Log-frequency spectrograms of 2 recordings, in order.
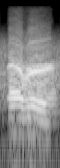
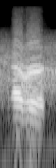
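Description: No difference in how they are said.

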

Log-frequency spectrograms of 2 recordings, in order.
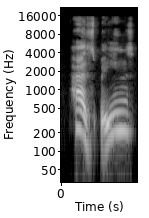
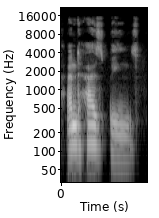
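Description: First: Much higher, rising question; puzzled by the odd word; surprised cry. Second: Said in the usual way. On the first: A narrator's reading. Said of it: "cried Violet Beauregarde".

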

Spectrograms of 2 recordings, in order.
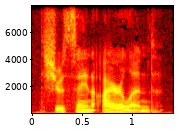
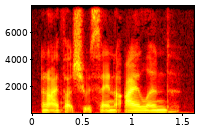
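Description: First: IRELAND with the r sounded, EYE-er-lund; meant as Ireland. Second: ISLAND without any r, EYE-lund; misheard as island. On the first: Podcaster correcting what her friend said, Ireland with r. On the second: Podcaster contrasting what she misheard from her friend, island without r. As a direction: say "island" with the r left out. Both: Shown as a demonstration.

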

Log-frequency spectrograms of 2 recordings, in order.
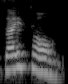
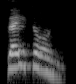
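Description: First: زيتون with a dark t, zaytom; wrong heavy ta. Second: زيتون with a thin t, zeytoon; light ta. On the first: Teacher shows learners the mistake, wrongly heavy t. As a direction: thicken the t and vowels of زيتون. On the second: Teacher models the word for learners, light ta. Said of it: "But words with ta". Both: Shown as a demonstration.

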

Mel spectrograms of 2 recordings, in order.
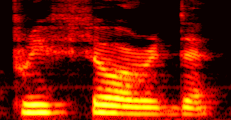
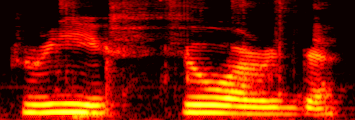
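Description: First: Said in the usual way. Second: "preferred" stretched syllable by syllable; slow dictation. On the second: Shown as a demonstration. Teacher writing out the word for learners, slow dictation. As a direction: draw out each sound of "preferred".

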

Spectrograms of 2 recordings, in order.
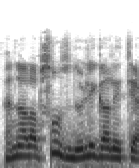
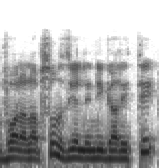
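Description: First: ليغاليتي said as l'égalité, without the in-; teacher fixes it and says دو ليغاليتي; corrected l'égalité. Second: لينيغاليتي said as l'inégalité, the slip; teacher slips and says لينيغاليتي before correcting it; misspoken l'inégalité. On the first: Teacher correcting the slip for students, saying ليغاليتي. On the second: Teacher reading the phrase to students, first with the slip لينيغاليتي. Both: Shown as a demonstration. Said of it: "هنا ماشي لابسونس".

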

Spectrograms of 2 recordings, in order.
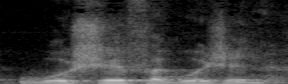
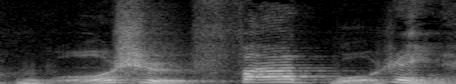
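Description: First: Clumsy pupil. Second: Teacher's model. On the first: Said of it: "Brunet était". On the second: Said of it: "Elle disait". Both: Retold or imitated.

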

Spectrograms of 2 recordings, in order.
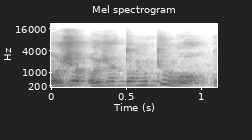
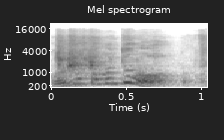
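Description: First: Soft, hushed confession; quiet. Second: Higher, buzzing delivery; hyped up. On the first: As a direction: murmur it to yourself. (falando baixinho) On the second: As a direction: burst it out all wired. (agitado e elétrico) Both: Acted.

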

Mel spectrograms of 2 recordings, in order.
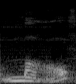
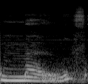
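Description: First: Mauve said the American way, like "mawv"; American pronunciation. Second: Said in the usual way. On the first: Shown as a demonstration. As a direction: say mauve with an open American "aw" vowel. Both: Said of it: "as the Americans would say".

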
